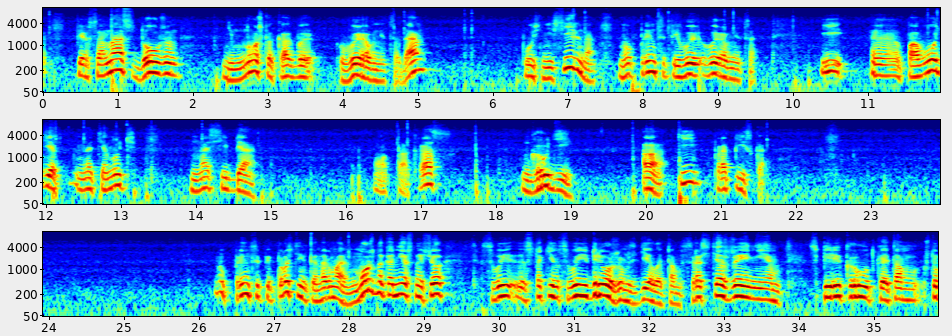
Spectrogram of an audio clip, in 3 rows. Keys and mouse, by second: 0.1 middle click, 1.1 KP_3, 2.5 r, 5.9 click, 6.5 r, 8.4 click, 10.1 g, 12.4 middle click, 13.1 shift+middle click, 13.6-15.0 middle drag, 15.0 g, 17.9 KP_3, 20.0 a, 20.6 i, 21.9-23.5 middle drag, 23.5-28.3 drag.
